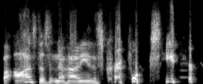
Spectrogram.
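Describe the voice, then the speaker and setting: A man's voice: fairly high pitch, very animated, normal speed, bright, forceful tone, husky, dry recording. A man in a casual online book club chat who explains things at length with musing asides. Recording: dull, lo-fi, dry.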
